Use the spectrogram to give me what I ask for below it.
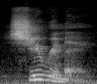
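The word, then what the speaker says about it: Shirime: I went you know I bet that's pronounced she remain and when I went to the Japanese turn on translation thing on that and hit the pronunciation it was she remay just like I had done with my language there so yeah a lot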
